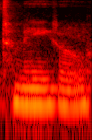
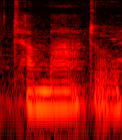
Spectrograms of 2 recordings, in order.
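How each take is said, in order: First: Tomato is said with an American accent. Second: Tomato is said with an Irish accent. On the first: The speaker calls it wrong. "She has an American accent" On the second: The speaker calls it right. "We say tomato"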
